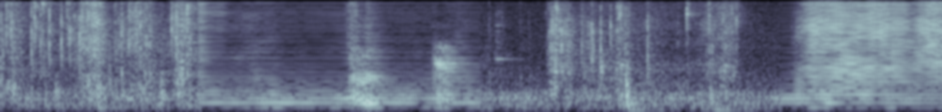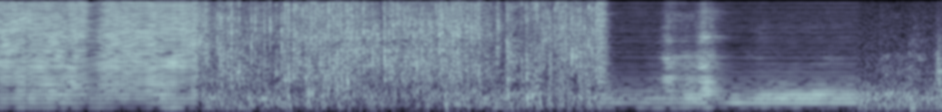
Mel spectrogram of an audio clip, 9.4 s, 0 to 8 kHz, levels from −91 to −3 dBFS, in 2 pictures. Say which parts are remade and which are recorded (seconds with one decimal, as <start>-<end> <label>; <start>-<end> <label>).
0.0-1.0 recorded; 1.0-2.4 remade; 2.4-3.9 recorded; 3.9-5.7 remade; 5.7-7.7 recorded; 7.7-9.0 remade; 9.0-9.4 recorded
